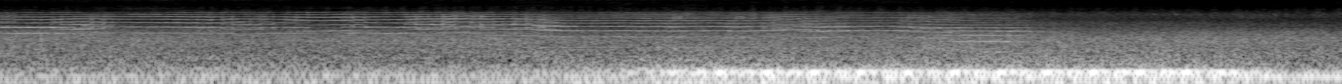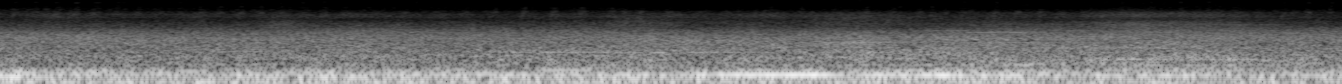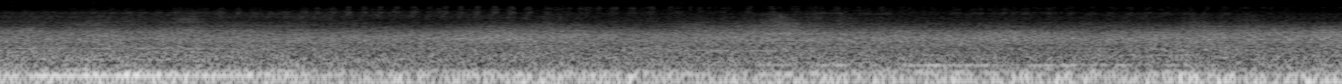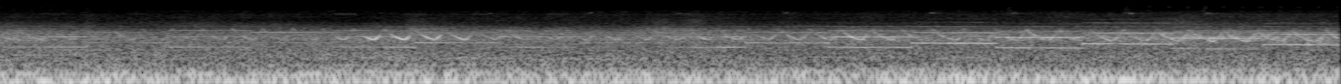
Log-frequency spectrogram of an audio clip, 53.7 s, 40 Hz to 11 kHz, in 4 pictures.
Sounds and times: high speed railway 0.0 - 53.6
traffic sound 0.0 - 53.6

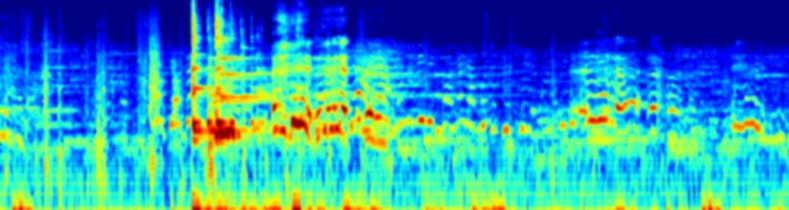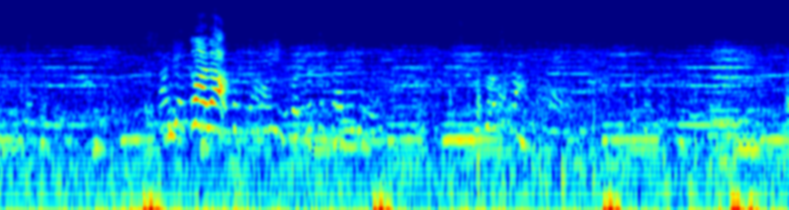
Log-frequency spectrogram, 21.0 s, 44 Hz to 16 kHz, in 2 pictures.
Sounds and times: children playing with bells 2.4 - 10.3

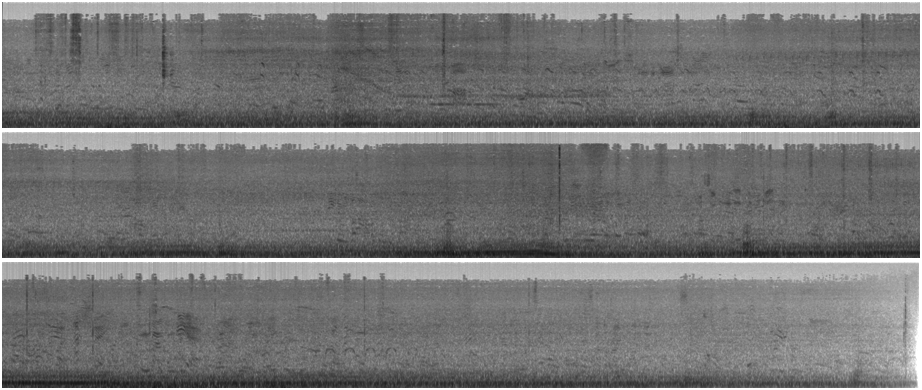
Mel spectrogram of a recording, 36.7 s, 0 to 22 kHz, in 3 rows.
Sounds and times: motorbike meet 0.0 - 36.5

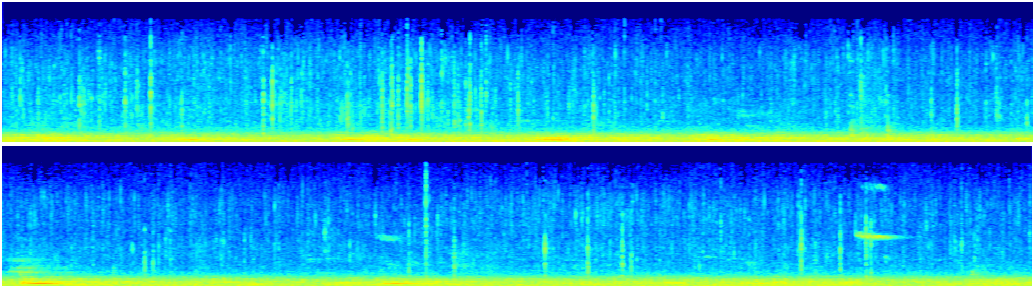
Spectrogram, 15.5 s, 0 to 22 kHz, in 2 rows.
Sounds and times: churchbells 0.0 - 15.4
icy rain 0.0 - 15.4

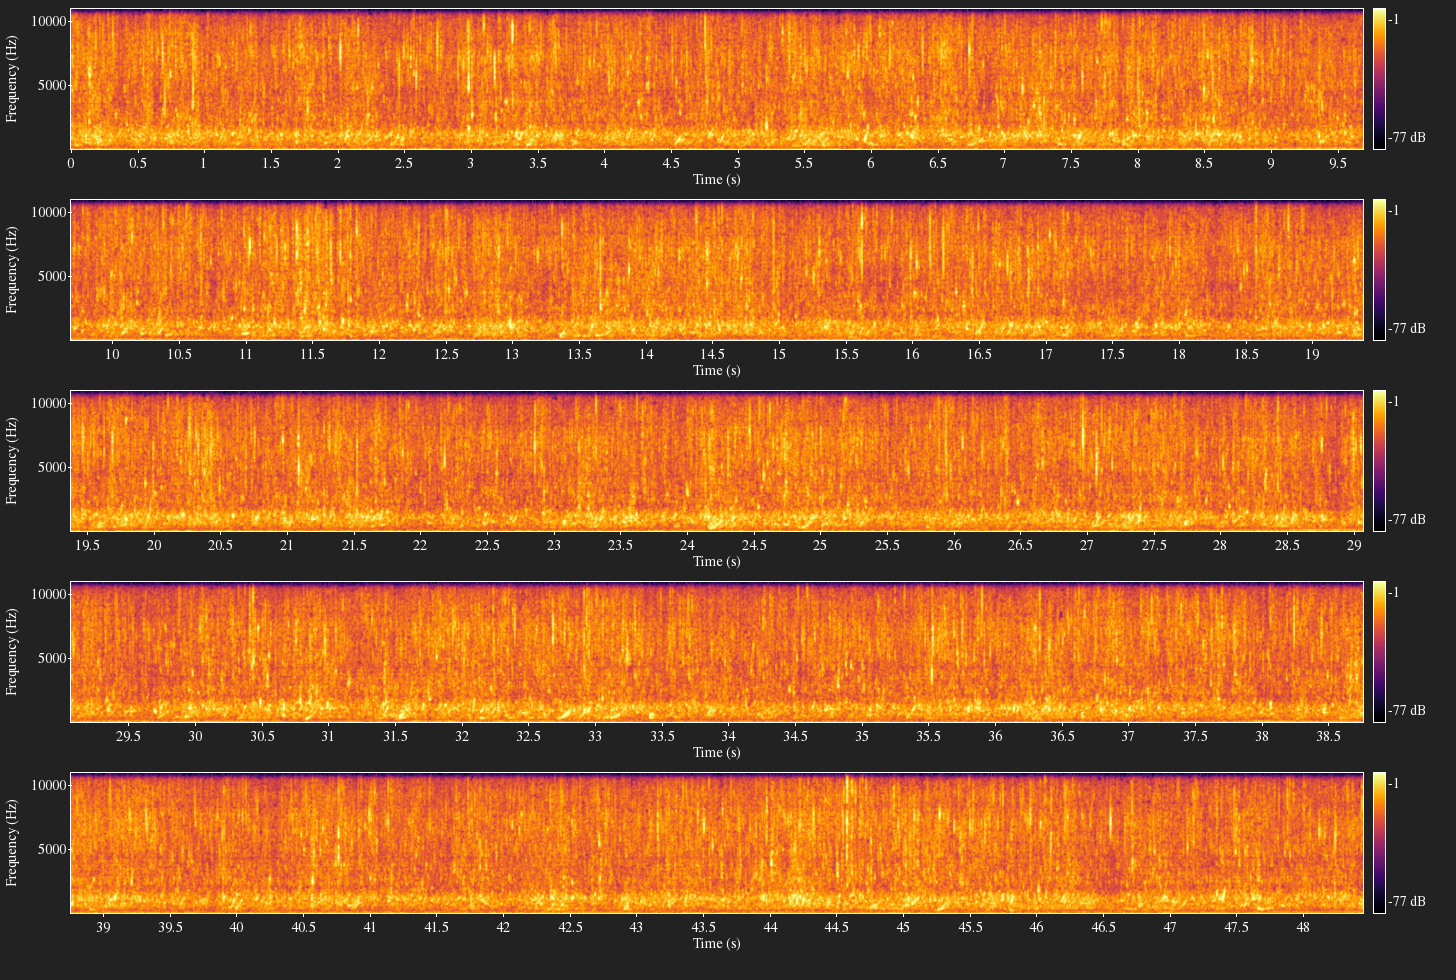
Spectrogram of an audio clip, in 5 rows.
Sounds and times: crystal river 0.0 - 48.4

